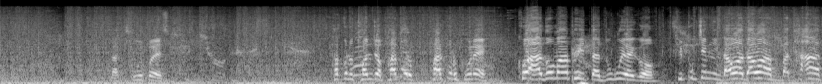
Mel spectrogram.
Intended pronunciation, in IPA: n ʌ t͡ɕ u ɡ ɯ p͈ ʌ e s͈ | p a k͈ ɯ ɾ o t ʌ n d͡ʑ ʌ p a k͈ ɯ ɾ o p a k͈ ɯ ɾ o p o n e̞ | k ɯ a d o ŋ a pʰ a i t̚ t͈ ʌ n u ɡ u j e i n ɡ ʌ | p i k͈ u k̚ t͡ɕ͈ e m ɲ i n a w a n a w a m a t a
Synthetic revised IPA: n a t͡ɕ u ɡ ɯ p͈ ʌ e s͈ | p a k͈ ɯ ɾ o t ʌ n d͡ʑ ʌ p a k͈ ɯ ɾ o p a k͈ ɯ ɾ o p o n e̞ | k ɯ a d o m a pʰ e i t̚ t͈ a n u ɡ u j e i ɡ ʌ | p i p͈ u k̚ t͡ɕ͈ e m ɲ i n a w a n a w a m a t a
